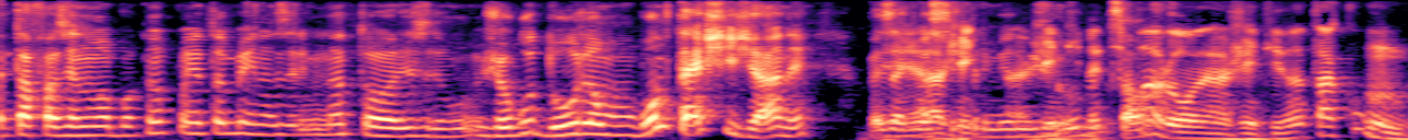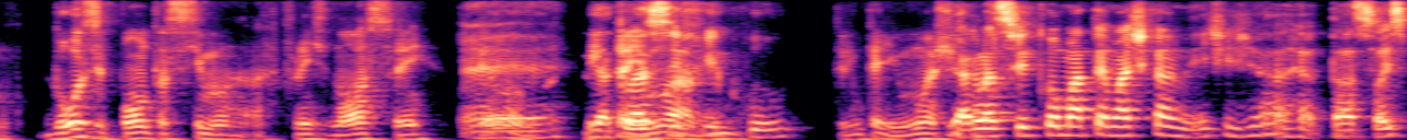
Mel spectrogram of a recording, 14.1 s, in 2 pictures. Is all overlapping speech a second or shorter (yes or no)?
no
